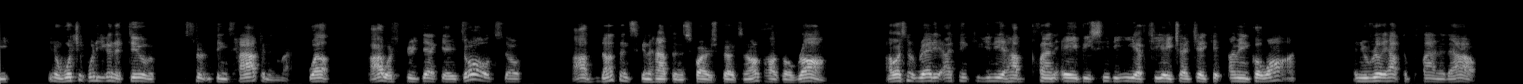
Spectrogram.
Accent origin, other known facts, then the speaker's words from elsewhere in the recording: just south of Salt Lake City, Utah, United States; I'm from Utah. I grew up, just south of Salt Lake City here.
